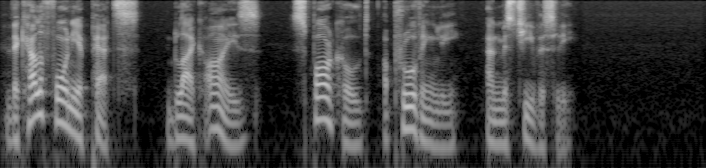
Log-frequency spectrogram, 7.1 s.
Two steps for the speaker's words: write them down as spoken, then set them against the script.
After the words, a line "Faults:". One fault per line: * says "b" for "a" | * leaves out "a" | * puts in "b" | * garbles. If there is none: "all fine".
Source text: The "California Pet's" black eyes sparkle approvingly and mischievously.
The "California Pet's" black eyes sparkled approvingly and mischievously.
Faults:
* says "sparkled" for "sparkle"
